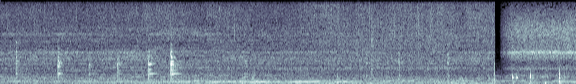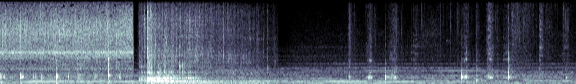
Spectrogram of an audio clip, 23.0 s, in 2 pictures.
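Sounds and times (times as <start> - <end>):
vegetables sizzling in a frying pan: 0.0 - 14.2
spatula scraping a pan: 18.5 - 20.0, 20.7 - 23.0.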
